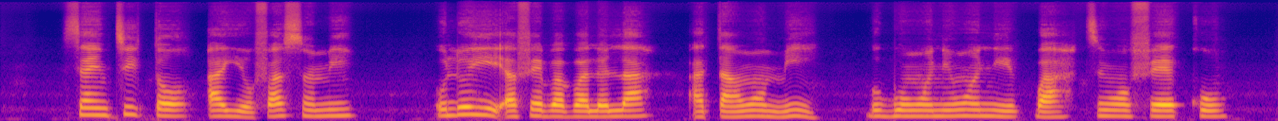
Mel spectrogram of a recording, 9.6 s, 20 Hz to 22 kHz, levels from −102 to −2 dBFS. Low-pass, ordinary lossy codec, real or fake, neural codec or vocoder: none; none; fake; autoencoder, 48 kHz, 32 numbers a frame, DAC-VAE, trained on Japanese speech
